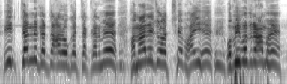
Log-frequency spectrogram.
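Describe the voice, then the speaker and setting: Man arguing on the street, keeps saying hear me out, really high voice. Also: fairly even intonation, fairly quick, sharp tone, dry recording. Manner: insistent, repeats himself, talks over others. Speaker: street interviewee. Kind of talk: heated street debate.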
